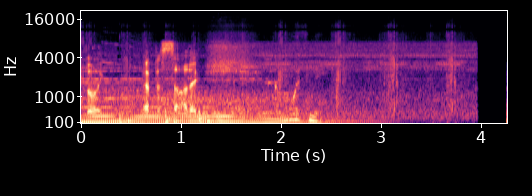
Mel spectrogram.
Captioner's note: Basso, in a hushed tone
